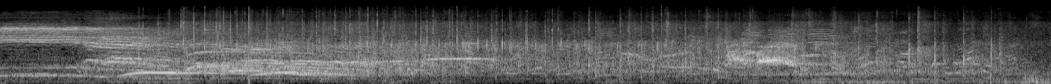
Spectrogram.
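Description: Audience applauding and cheering, with voices calling out over the clapping during the first half.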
